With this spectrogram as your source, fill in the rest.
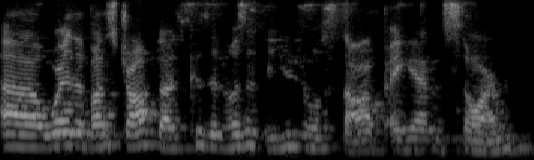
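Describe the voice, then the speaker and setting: A woman with lively intonation. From Canada, Middle Eastern family. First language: not English. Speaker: former English teacher abroad. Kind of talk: casual chat. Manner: friendly, laughs often.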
